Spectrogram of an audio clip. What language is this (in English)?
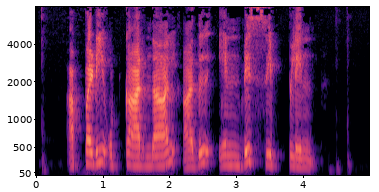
Tamil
